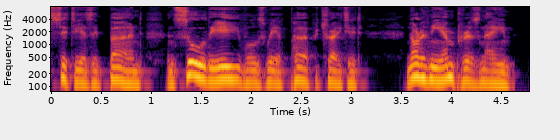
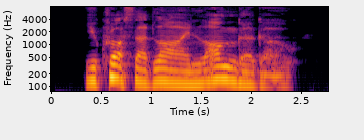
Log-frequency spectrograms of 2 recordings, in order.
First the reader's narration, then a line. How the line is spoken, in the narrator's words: Constantius growls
